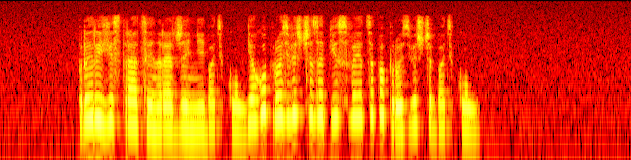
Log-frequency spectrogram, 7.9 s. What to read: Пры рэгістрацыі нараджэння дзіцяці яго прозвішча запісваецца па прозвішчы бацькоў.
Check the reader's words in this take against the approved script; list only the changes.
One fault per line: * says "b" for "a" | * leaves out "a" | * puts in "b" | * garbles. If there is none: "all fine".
* says "бацькоў" for "дзіцяці"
